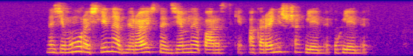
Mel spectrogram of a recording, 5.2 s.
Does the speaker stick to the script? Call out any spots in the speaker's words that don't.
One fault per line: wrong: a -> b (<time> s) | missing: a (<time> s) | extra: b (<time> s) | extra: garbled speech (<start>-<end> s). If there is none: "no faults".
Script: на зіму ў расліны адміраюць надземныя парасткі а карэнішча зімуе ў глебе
wrong: зімуе -> глебе (3.9 s)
